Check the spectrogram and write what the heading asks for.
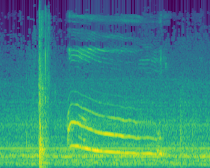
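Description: A sharp knock just under a second in, then one long high-pitched vocal sound of about two seconds, like a drawn-out 'oooh', sliding slowly down in pitch. A steady hum runs underneath.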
